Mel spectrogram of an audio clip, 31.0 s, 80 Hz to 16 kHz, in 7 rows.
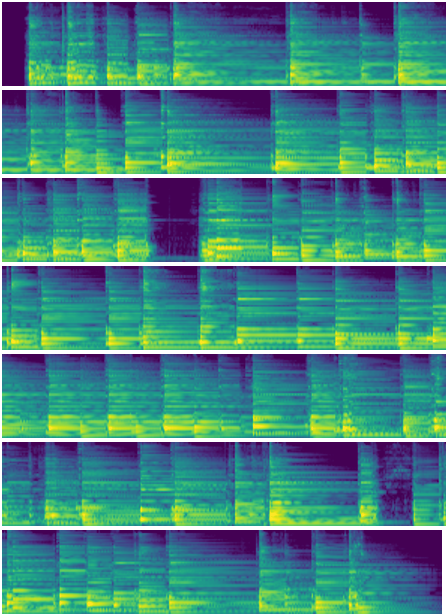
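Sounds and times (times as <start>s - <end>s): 
blues music in G: 0.2s - 30.8s.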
